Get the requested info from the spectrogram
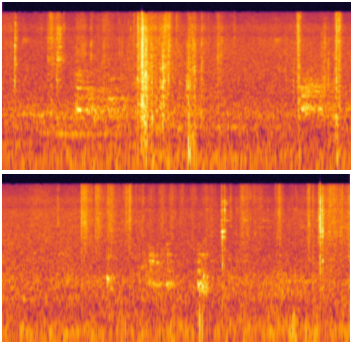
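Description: Hands and a garden tool working in dry leaf litter and soil: scattered rustles and knocks, the loudest about two seconds in. A few short animal calls sound in the background.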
